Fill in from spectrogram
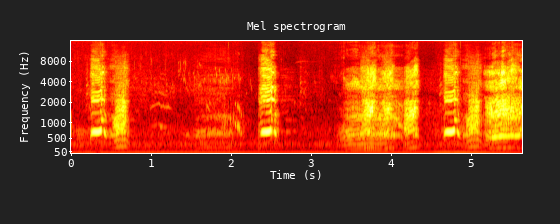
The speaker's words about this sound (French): Mais son chant varie aussi selon la morphologie de l'oiseau. La trachée très allongée des grues et des cygnes sert de caisse de résonance et explique leur chant singulier.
